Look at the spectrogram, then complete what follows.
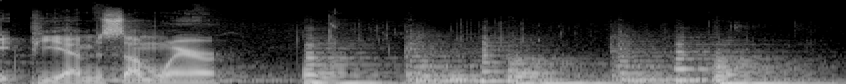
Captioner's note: light slurping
